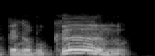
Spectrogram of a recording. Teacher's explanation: Senão seria uma proparoxítona e deveria ter acento gráfico, né? A sílaba tônica é no can, pernambucano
